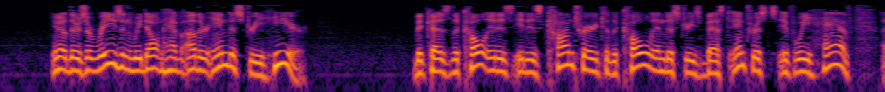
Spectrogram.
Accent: Alabama, United States; And I think about the flooding and the yellow fever that used to plague the area where I grew up in Alabama.

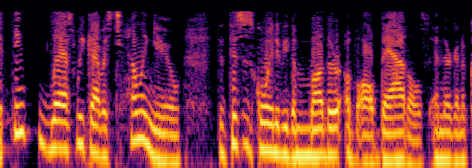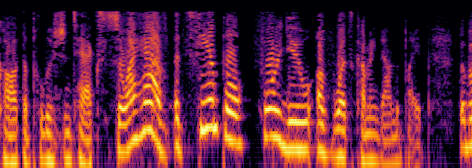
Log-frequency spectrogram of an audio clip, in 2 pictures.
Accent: California, United States; I was raised in California when it was popular to say you live there.

